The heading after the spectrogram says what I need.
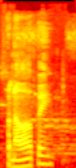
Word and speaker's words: Penelope: is that short for Penelope officially yes but I never can be bothered with all four syllables of it Penelope sounds a little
